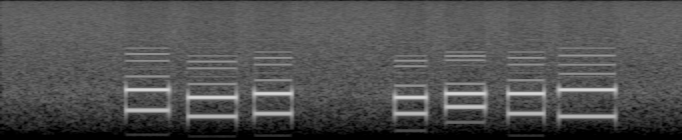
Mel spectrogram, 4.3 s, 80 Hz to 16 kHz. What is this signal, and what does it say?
DTMF, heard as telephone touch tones, dialled by hand, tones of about 280 ms. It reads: 915 4053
